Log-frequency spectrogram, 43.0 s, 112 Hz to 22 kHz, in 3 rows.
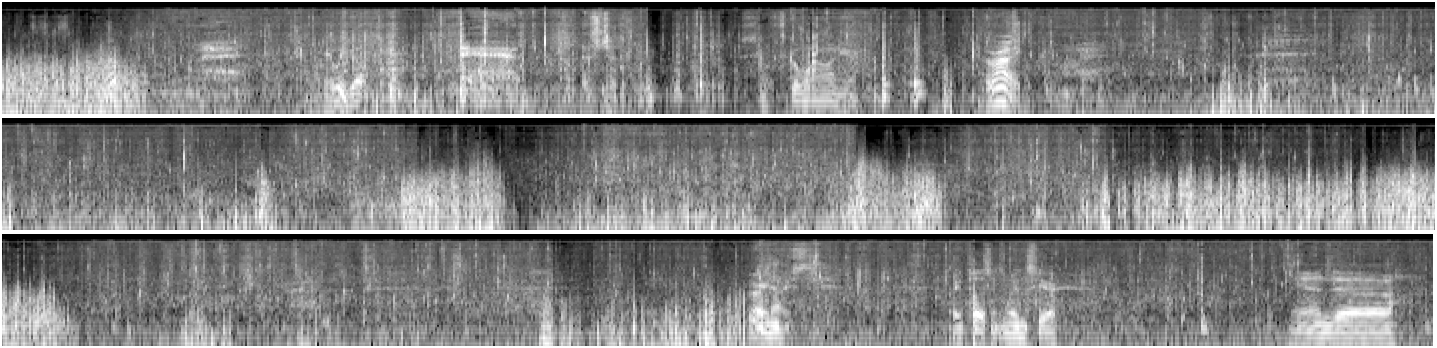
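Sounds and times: water splashing against hull: 0:00.0 - 0:42.9
wind buffeting microphone: 0:00.0 - 0:42.9.

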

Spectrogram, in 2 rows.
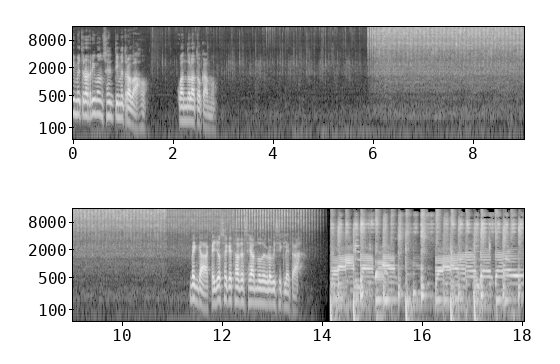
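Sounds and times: faint clicks on bicycle chain: 0:02.7 - 0:14.2
bicycle freewheel ticking: 0:02.9 - 0:14.2.

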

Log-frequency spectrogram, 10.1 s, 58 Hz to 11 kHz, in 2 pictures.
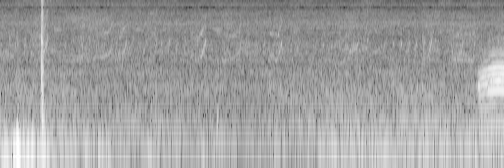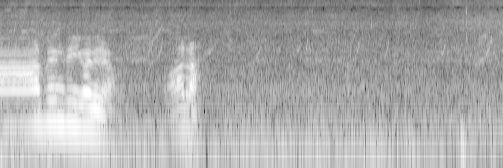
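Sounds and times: faint bird chirps: 0:00.0 - 0:10.0.

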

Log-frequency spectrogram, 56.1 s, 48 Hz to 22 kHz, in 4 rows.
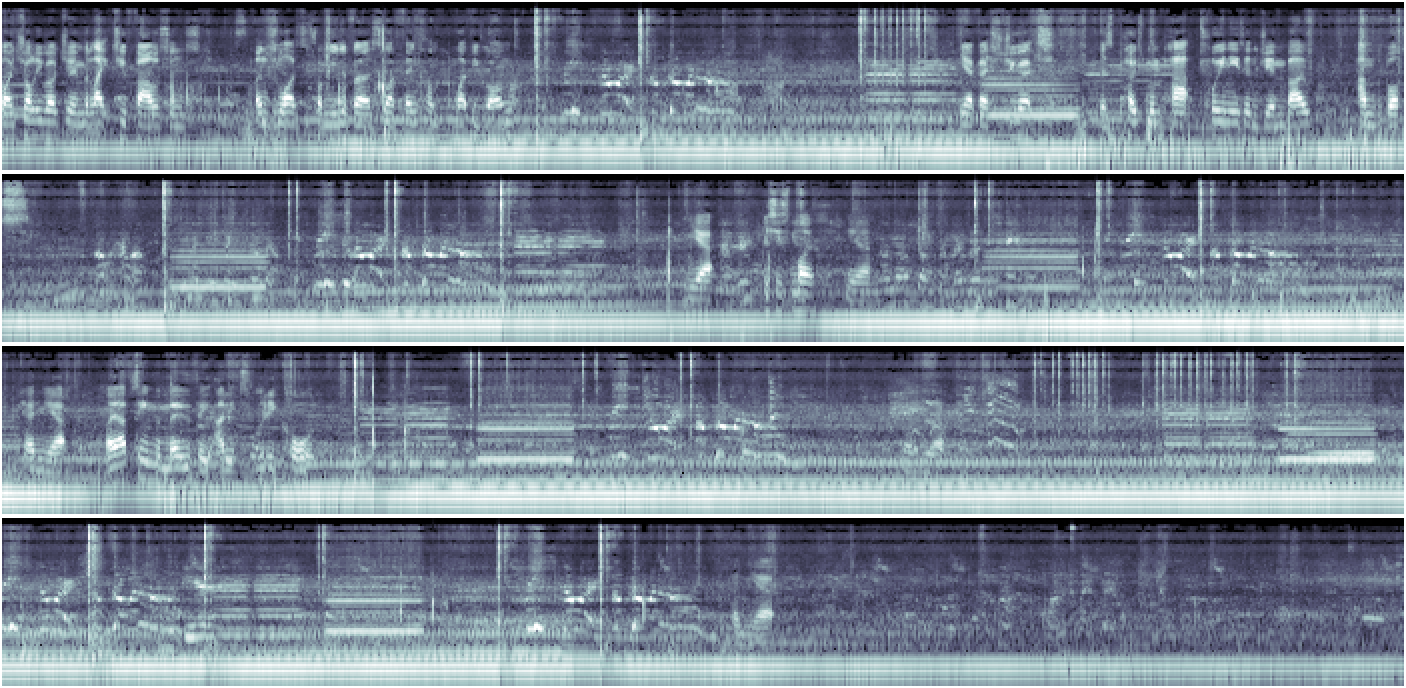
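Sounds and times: kiddie ride low hum: 0:00.0 - 0:56.0.

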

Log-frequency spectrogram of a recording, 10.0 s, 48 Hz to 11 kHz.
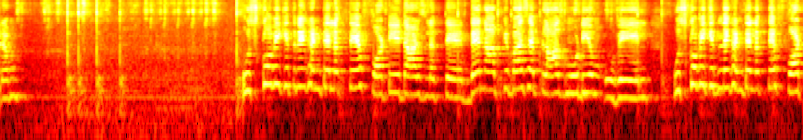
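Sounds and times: chalk tapping and scraping on blackboard: 0:00.2 - 0:03.2, 0:04.1 - 0:09.8.

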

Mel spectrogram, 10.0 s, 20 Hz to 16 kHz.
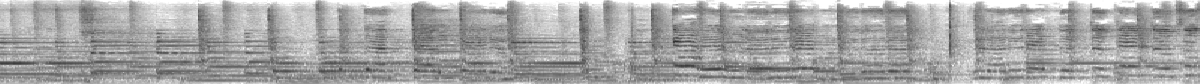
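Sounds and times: drum kit: 0:00.0 - 0:10.0
grand piano: 0:00.0 - 0:10.0
plucked double bass: 0:00.0 - 0:10.0
woman singing wordless melody: 0:02.9 - 0:04.5, 0:05.6 - 0:10.0.

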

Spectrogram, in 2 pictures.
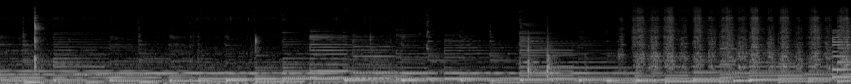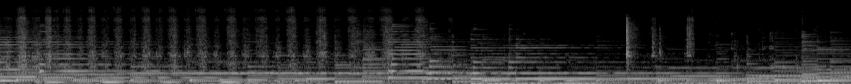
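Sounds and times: acoustic guitar music: 0:00.0 - 0:17.0
ginger grated on metal grater: 0:06.2 - 0:13.2.

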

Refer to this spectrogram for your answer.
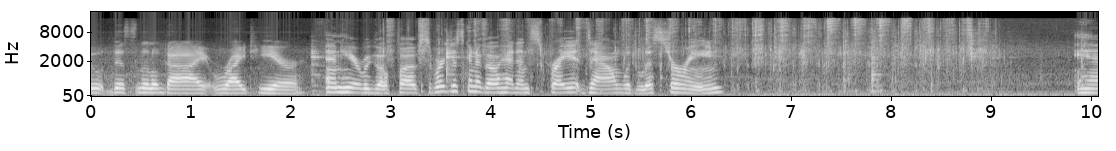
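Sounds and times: spray bottle spritzing: 0:02.8 - 0:09.2.

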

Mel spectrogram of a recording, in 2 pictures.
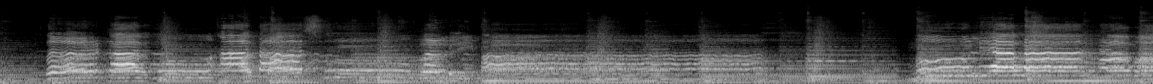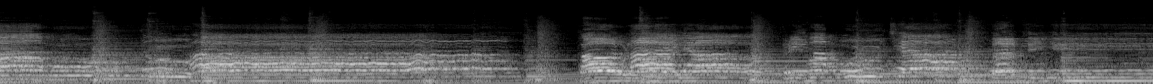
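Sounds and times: acoustic guitar: 0:00.0 - 0:23.0
group singing worship song: 0:00.0 - 0:23.0.

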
